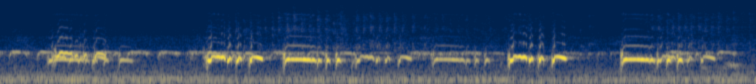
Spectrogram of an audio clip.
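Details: Cemani perkutut, a zebra dove, delivers rhythmic cooing phrases of rapid clipped notes, one after another with brief gaps, the voice soft and hollow at a constant pitch over a low hum.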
